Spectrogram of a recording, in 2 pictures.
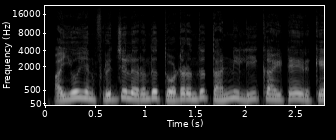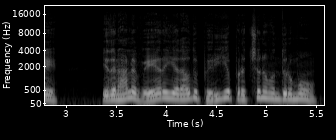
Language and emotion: Tamil, fearful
